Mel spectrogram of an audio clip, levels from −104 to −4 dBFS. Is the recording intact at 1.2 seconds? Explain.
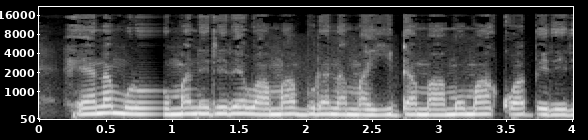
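No, short concealed packet loss hits from 1.17 to 1.24 s. About 20 ms of the call arrived too late to decode, and the receiver bridged the gap by extending the preceding sound before blending back in, leaving a brief smear or wobble.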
